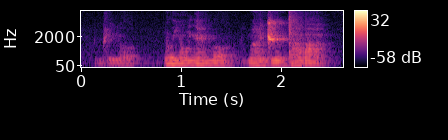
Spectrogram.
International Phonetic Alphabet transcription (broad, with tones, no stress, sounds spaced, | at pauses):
b i˨ n o˧ | k͡p u˦ j ɔ̃˦ ɡ ɛ̃˦ m o˦˨ | b ã˦ d͡ʒ ũ˧ d a˦ ɾ a˦˨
